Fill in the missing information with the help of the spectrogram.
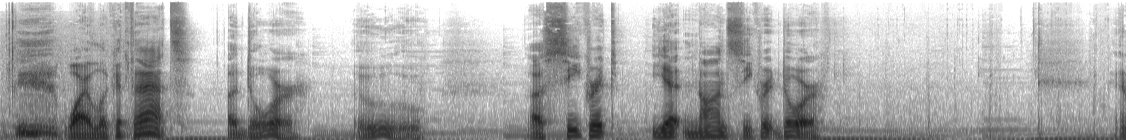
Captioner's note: le gasp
